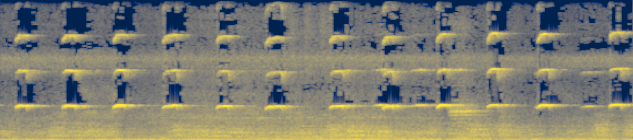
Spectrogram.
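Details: Little squirrel climbing and playing in the trees, giving sharp high chirps repeated about twice per second in a steady series over a soft low background hum.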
